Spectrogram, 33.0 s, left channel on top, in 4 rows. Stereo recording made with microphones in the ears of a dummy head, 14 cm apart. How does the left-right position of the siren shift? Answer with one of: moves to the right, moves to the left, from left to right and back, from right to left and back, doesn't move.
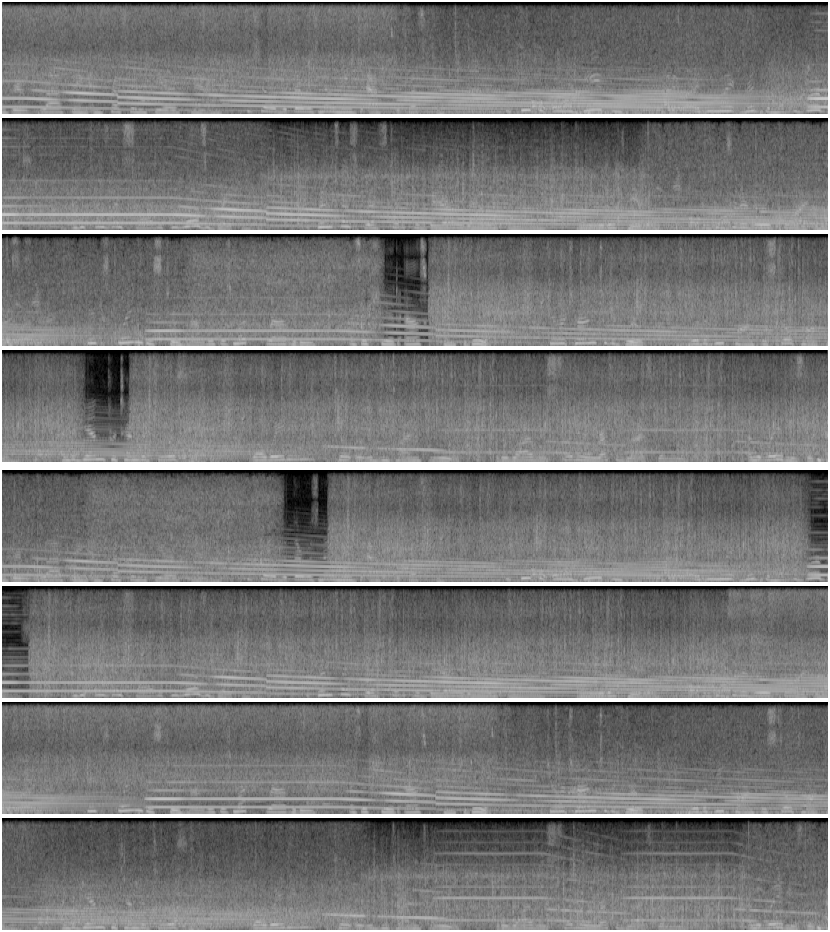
moves to the right.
